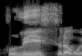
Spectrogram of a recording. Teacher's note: 그런데 강세가 여기 있기 때문에 폴리스라고 읽으면 안 되고 police라고 해야 됩니다. police 이렇게 올라가는 발음이 되는 거예요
